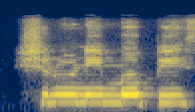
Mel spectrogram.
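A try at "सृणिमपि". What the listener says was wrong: Srinimapi. It is not Shri, it is Sri.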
